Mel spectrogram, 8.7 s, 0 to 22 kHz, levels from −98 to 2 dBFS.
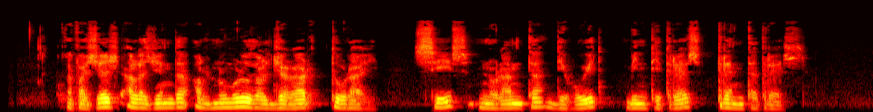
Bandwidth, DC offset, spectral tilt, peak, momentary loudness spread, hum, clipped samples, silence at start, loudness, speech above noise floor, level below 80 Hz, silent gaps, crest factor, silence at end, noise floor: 11.5 kHz; under 0.1%; -5.5 dB/octave; -8 dBFS; 15 LU; none; under 0.1%; 0.65 s; -30 LUFS; 49 dB; -68 dBFS; none; 22 dB; 0.75 s; -78 dBFS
